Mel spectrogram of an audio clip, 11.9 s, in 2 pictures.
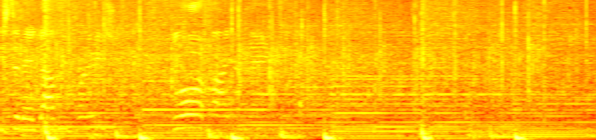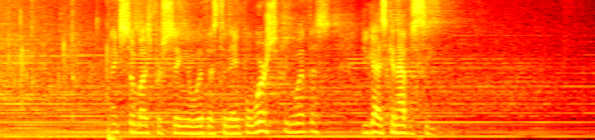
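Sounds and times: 
speech: 0:00.0 - 0:02.4, 0:07.1 - 0:10.4
audience clapping hands: 0:00.0 - 0:08.0.

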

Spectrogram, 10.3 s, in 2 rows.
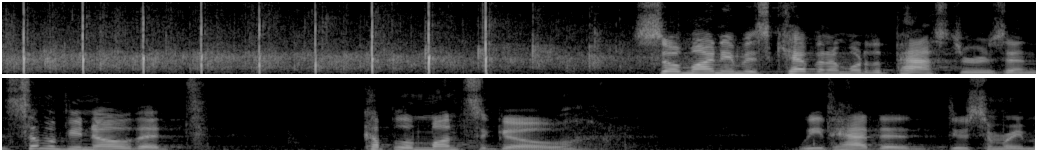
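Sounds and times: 
crowd applause at a church service greeting online viewers: 0:00.0 - 0:03.2
speech: 0:03.2 - 0:06.3, 0:07.0 - 0:08.2, 0:09.2 - 0:10.3.

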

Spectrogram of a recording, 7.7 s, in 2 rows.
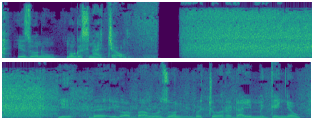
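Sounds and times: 
speech: 0:00.2 - 0:01.9, 0:04.6 - 0:07.7
Sor waterfall roaring in Bicho district, Illu Aba Bor zone, Oromia, Ethiopia: 0:02.2 - 0:07.7.

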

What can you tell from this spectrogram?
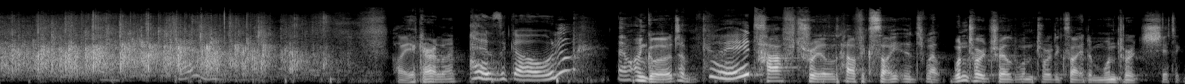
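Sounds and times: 
round of applause from an audience: 0:00.0 - 0:03.8
speech: 0:04.0 - 0:11.8.

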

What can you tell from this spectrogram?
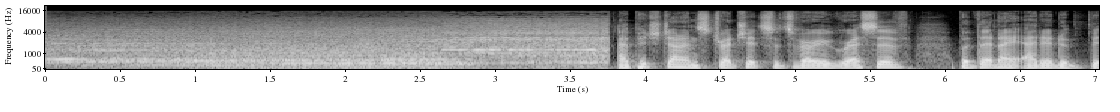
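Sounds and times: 
high whining tones: 0:00.0 - 0:03.8
metro train rumble: 0:00.0 - 0:03.8
speech: 0:03.8 - 0:07.0.

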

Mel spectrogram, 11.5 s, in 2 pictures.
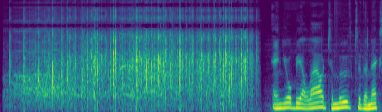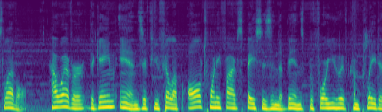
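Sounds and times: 
round of applause: 0:00.0 - 0:04.0
speech: 0:04.1 - 0:11.4.

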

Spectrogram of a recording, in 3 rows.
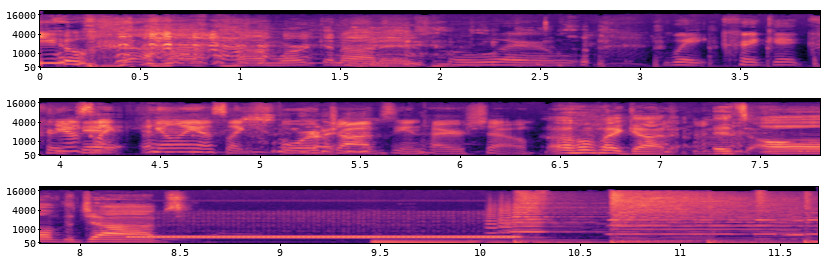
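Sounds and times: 
laughter: 0:00.0 - 0:03.5, 0:04.2 - 0:08.4
speech: 0:00.0 - 0:08.7
telephone dial tone: 0:08.3 - 0:10.2.

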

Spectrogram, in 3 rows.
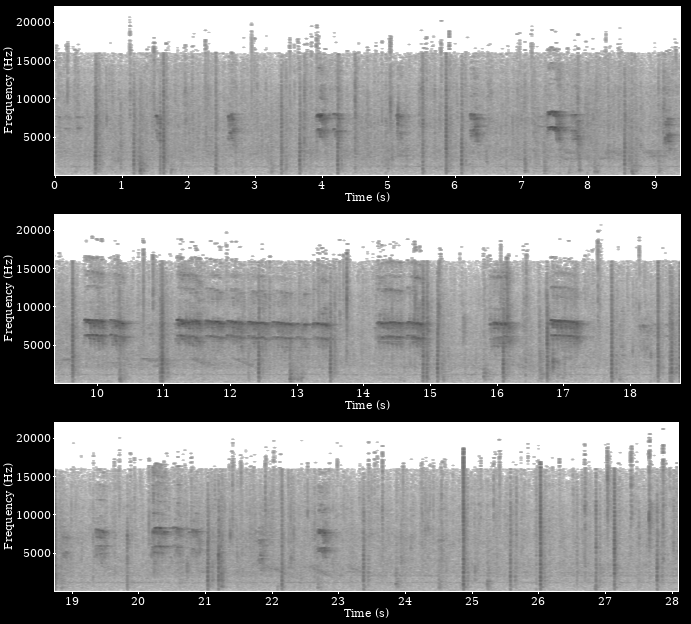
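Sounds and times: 
rain dripping: 0:00.0 - 0:28.0
birds: 0:02.5 - 0:02.8, 0:03.8 - 0:13.6, 0:14.2 - 0:15.1, 0:15.8 - 0:17.5, 0:18.1 - 0:24.5.

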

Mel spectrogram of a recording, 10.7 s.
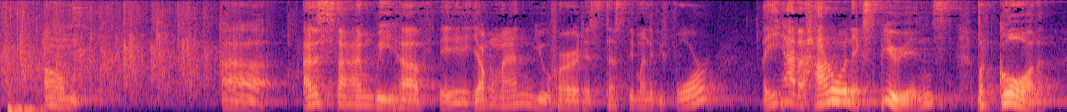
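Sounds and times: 
audience clapping: 0:00.0 - 0:03.2
speech: 0:00.4 - 0:01.0, 0:02.2 - 0:10.6.

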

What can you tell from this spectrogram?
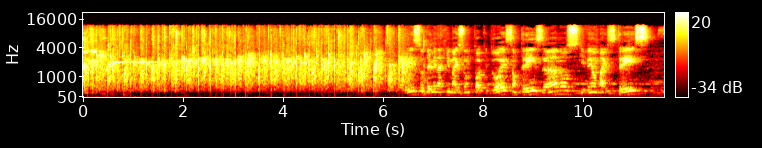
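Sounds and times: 
audience applause: 0:00.0 - 0:06.8
speech: 0:06.9 - 0:11.6.

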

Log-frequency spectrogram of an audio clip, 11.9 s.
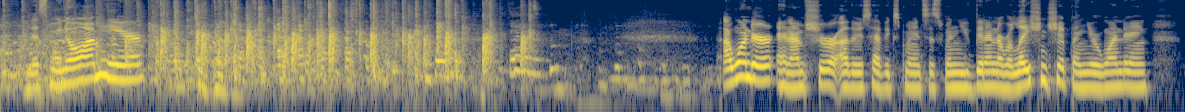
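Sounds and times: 
audience clapping: 0:00.0 - 0:05.6
laughter: 0:00.0 - 0:07.1
speech: 0:00.2 - 0:02.5, 0:07.2 - 0:11.8.

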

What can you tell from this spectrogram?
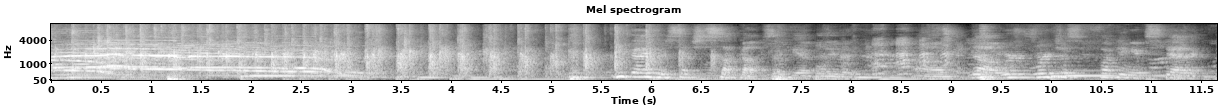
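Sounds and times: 
audience applause: 0:00.0 - 0:06.3
laughter: 0:07.6 - 0:09.7
speech: 0:10.0 - 0:11.6.

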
